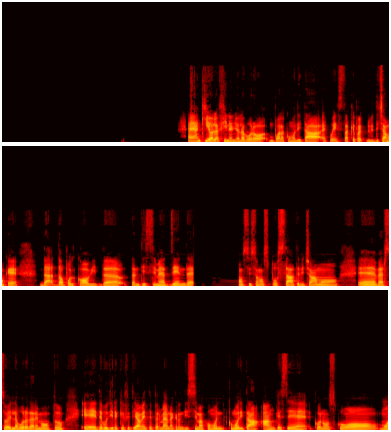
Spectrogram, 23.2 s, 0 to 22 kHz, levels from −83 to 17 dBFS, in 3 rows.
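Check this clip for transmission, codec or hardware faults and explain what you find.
One fault is present, a 24-bit alignment error that leaves the speech too quiet. From 11.55 to 12.47 s, the level drops by about 48 dB at once. Samples packed in the low bytes of 32-bit words are read as full 32-bit values. The speech stays clean but is almost inaudible.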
